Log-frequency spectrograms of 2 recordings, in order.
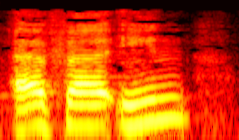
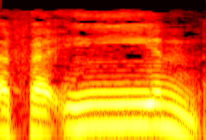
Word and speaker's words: أفائن: يعني القراءة العشر كلها تقول أفائن وليس فيها أفائين، هذه الياء لا تلفظ أبدا.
